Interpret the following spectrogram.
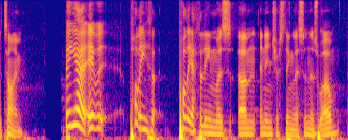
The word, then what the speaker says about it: polyethylene: The standout tracks on this EP, apart from Airbag, would be Polyethylene. Yes, I have pronounced that right.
